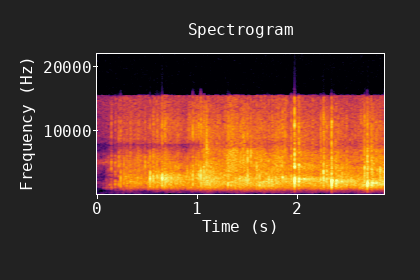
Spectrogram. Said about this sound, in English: Clap for Jesus.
